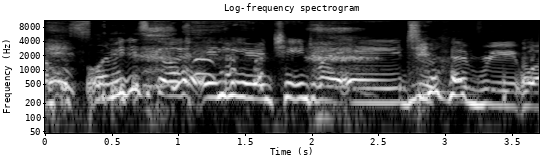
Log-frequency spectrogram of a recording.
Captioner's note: laughs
